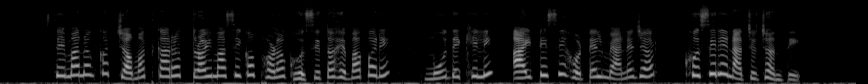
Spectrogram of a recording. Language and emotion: Odia, happy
